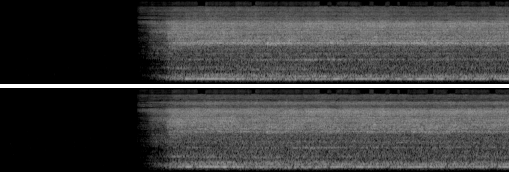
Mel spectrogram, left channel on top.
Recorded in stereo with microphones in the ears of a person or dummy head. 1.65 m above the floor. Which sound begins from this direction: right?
A running tap, at 1.4 s.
